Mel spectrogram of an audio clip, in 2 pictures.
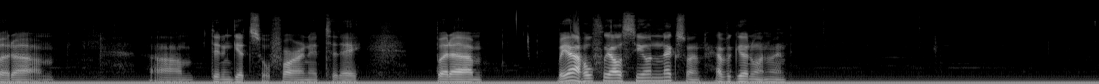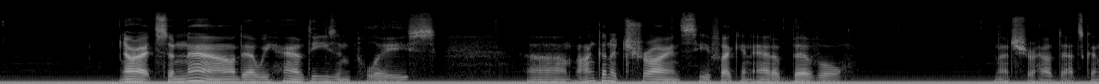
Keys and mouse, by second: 8.2 middle click, 10.9-13.1 right drag, 17.6-19.9 drag, 20.5-21.9 middle drag.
